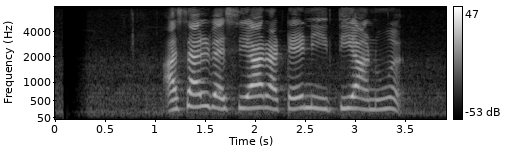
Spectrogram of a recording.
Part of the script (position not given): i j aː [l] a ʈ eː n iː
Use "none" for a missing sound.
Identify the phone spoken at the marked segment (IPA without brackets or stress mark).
ɾ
